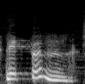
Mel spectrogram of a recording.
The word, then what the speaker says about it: De Snippen: De Snipper of De Snippen? – Snippen. – Snippen. Ja. Als één vogel De Snip en dan de meervoud De Snippen.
